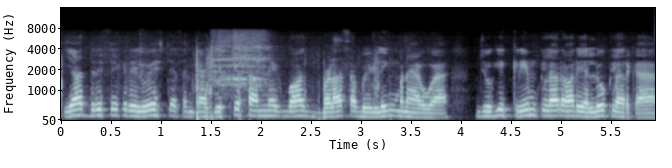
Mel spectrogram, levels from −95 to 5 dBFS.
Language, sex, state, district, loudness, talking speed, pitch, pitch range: Hindi, male, Jharkhand, Garhwa, -15 LUFS, 265 wpm, 160 Hz, 145-175 Hz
